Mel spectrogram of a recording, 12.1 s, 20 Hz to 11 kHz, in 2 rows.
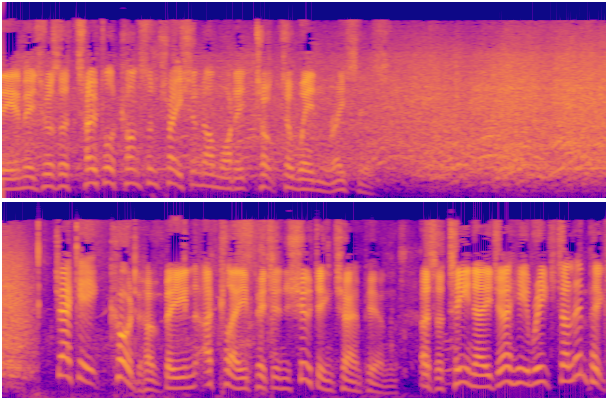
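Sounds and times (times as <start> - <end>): racing car engine at high revs: 0.0 - 6.4.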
